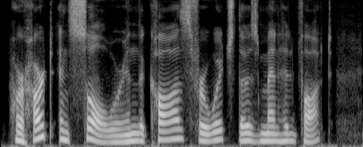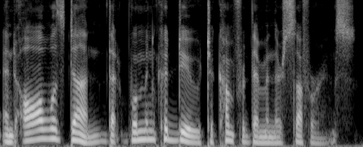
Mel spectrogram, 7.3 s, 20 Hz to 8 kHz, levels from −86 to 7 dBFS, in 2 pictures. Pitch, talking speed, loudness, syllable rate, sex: 145 Hz, 230 wpm, -18 LUFS, 5.4 syllables/s, male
